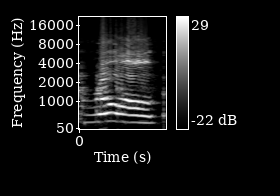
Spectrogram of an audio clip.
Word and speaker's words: Roald: It's not Ronald. There's no N in it. – Oh my goodness! I just saw that for the first time. Roald.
